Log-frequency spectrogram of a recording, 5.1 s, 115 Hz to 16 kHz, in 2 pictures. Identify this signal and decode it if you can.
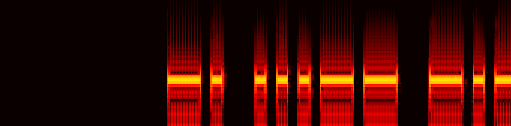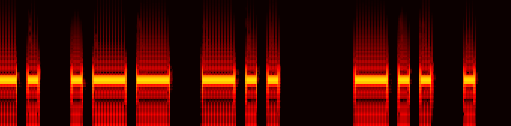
Morse code, heard as a keyed tone, about 22 wpm, 700 Hz. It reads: N3CWD DE
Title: USA Callsign DE Callsign - 5 Characters - 22wpm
